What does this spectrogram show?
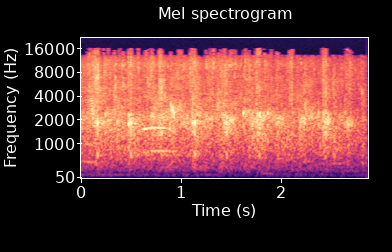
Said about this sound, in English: So let's give him a little round of welcome here.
